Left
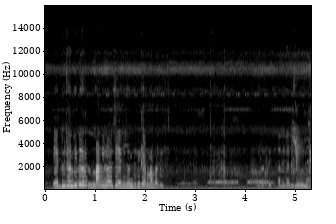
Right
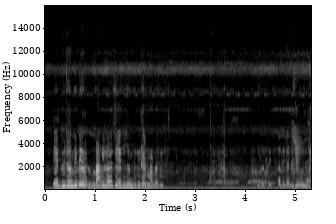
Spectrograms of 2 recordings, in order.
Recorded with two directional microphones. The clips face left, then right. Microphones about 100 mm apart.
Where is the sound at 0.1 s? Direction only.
20° left (ahead or behind).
